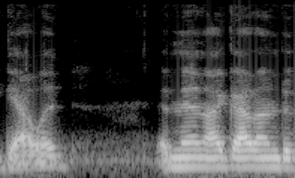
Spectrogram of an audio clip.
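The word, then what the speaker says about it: Galeed: it is called galled I guess that's how it's pronounced galled g a l e d galled and then I got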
